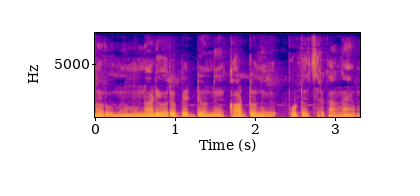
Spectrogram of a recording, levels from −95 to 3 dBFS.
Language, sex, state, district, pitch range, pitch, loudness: Tamil, male, Tamil Nadu, Nilgiris, 95-105 Hz, 100 Hz, -19 LUFS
